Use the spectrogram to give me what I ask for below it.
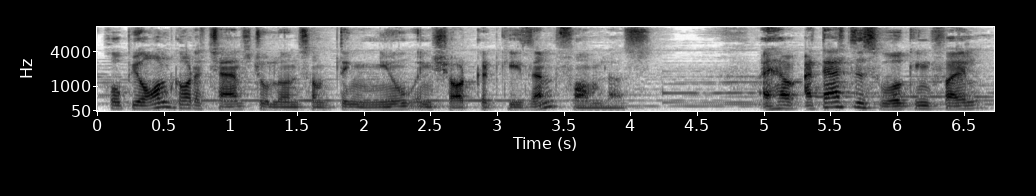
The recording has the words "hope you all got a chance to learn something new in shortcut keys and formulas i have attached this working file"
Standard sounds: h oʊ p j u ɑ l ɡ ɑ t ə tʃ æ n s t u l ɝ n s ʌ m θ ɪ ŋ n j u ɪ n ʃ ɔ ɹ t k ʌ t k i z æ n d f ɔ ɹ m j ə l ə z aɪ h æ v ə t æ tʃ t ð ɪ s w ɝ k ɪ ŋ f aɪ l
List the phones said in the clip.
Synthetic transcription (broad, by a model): h oʊ p j u ɑ l ɡ ɑ t ə tʃ æ n s t u l ɝ n s ʌ m t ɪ ŋ n j u ɪ n ʃ ɔ ɹ t k ʌ t k i z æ n d f ɔ ɹ m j l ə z aɪ h æ v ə t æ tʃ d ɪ s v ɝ k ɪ ŋ f aɪ l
